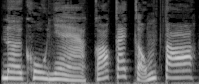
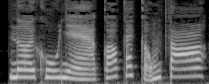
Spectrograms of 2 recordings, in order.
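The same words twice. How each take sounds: First: Said in the usual way. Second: Put-on a boy repeating the words back to learn them; higher child's voice saying "Nơi khu nhà có cái cổng to" by rote; eager child memorising directions; child reciting. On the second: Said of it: "Ân lẩm nhẩm học cho thuộc".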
